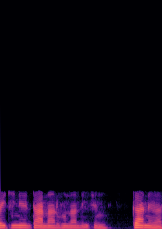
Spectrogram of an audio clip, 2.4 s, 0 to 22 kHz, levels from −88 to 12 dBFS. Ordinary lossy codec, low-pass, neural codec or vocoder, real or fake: AAC, 32 kbps; 3.6 kHz; vocoder, 22.05 kHz, 80 mel bands, HiFi-GAN; fake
